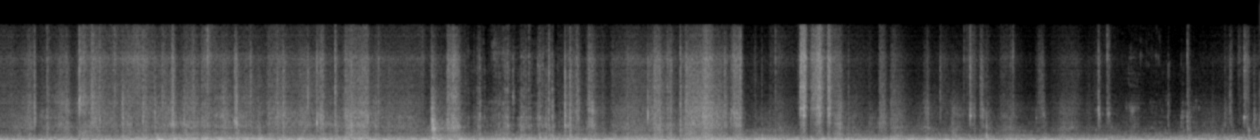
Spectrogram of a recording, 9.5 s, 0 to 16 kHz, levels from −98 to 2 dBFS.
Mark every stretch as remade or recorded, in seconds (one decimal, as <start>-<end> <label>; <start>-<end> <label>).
0.0-3.5 remade; 3.5-4.2 recorded; 4.2-8.4 remade; 8.4-9.0 recorded; 9.0-9.5 remade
